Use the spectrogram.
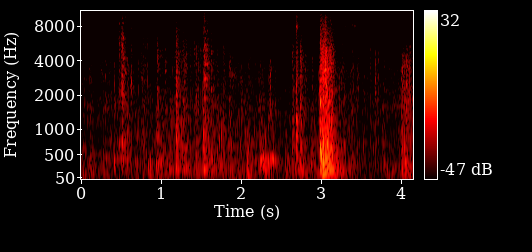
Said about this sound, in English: In Golden, Josh breaks the glass in the lawyer's door. And he and Beth slip inside.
